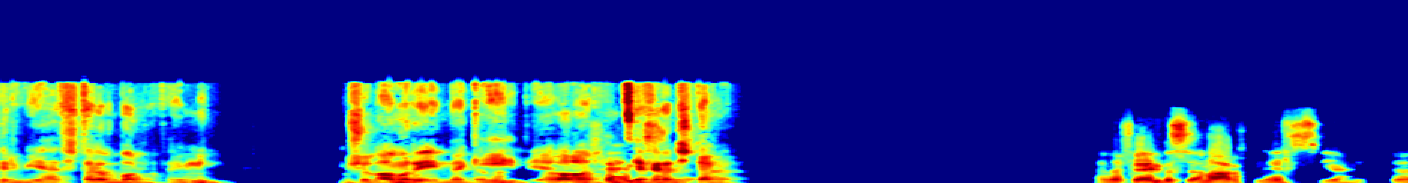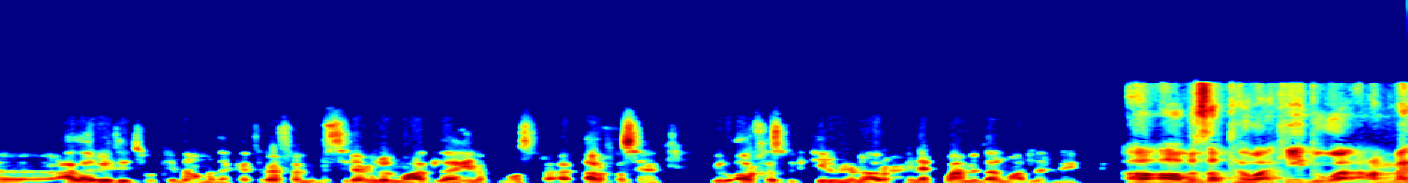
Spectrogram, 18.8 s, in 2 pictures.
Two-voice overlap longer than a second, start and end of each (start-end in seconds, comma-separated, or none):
3.2-4.4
